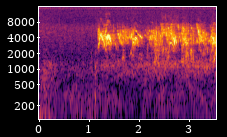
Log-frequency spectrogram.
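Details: City sparrows in Moscow: after a second of low traffic rumble, a burst of rapid, high chirps and twitters starts and continues in overlapping bursts, with a steady urban hum underneath.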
